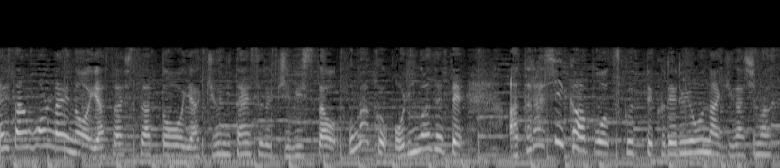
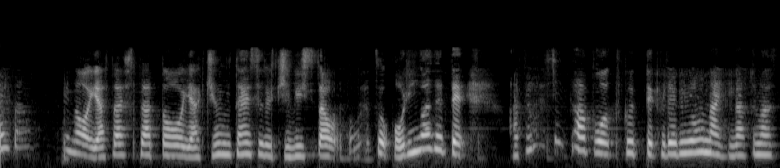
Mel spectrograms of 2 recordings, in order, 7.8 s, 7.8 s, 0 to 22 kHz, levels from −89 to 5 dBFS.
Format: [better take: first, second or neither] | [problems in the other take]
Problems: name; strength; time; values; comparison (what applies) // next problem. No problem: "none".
first | noise reduction (neural mask model DeepFilterNet 3)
